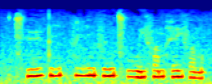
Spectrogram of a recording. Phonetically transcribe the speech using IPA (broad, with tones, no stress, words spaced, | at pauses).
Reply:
t͡sʰyː˨˥t̪iː˧t̚ fiː˧nfɪ˨˥ŋ t͡sʰuː˨˩jfɐ˨˧mhe˨˧jfɐ˨˩m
